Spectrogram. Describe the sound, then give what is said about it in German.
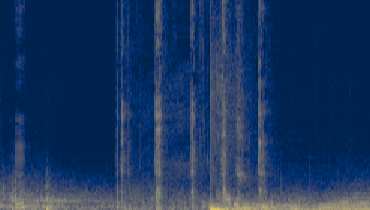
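Thunder from a storm arrives as a deep, heavy rumble that starts abruptly partway through and rolls on to the end, after a few sharp clicks and creaks. “Aber weil es gewittert und ich mich fürchte, trinken wir ein.”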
